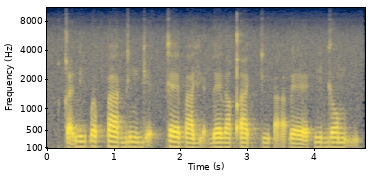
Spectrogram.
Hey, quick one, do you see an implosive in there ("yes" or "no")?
yes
